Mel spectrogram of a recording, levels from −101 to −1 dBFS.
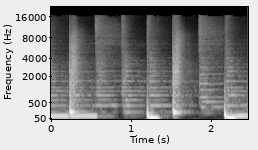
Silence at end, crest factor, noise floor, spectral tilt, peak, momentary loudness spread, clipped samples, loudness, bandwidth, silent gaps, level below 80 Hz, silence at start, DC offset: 0 s; 14 dB; -35 dBFS; -6 dB/octave; -2 dBFS; 16 LU; under 0.1%; -18 LUFS; 16.5 kHz; none; -20 dBFS; 0 s; under 0.1%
